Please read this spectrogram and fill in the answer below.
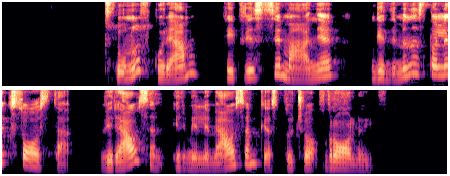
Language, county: Lithuanian, Tauragė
